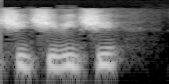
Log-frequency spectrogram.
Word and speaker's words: Чечевичи: На западном берегу остановились на обед в рыбацком селе Чечевичи, с ударением на второе «ч», даже не представляю себе, откуда такое название.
